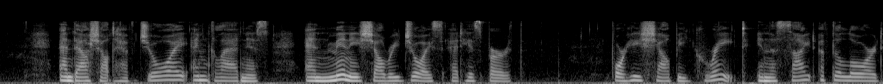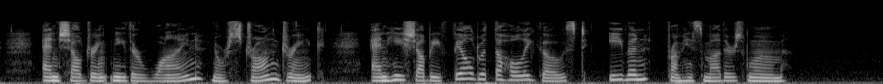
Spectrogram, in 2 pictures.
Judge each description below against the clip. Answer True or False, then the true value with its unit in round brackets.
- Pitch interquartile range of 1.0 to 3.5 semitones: True (3.2 semitones)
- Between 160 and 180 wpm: True (165 wpm)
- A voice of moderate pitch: True (170 Hz)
